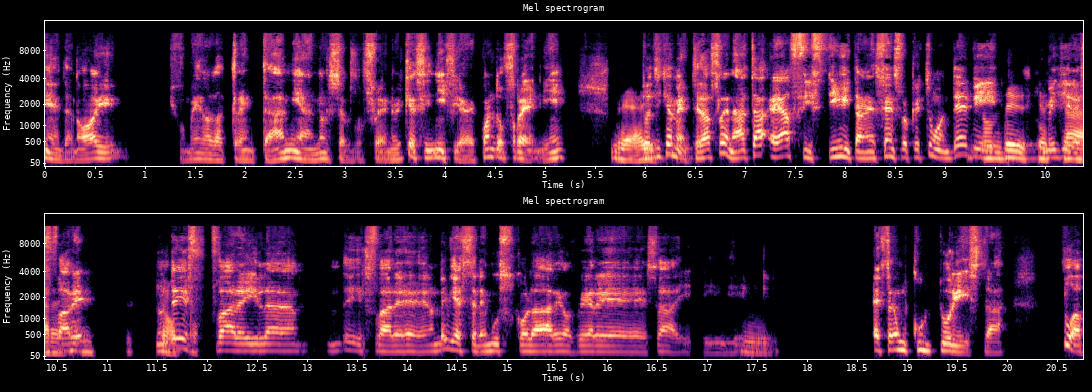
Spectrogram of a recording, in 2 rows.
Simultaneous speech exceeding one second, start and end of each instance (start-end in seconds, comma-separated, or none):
9.3-10.8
